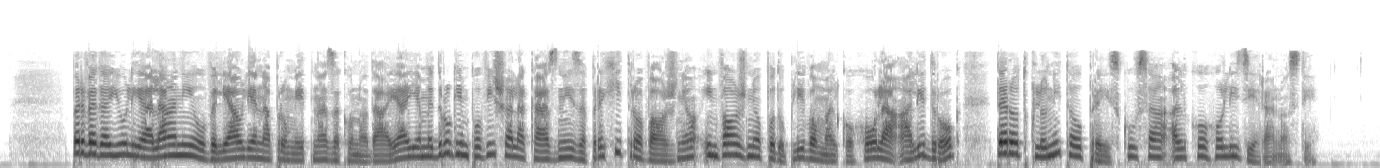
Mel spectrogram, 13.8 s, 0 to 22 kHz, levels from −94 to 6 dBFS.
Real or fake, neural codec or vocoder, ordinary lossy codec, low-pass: real; none; AAC, 32 kbps; 7.2 kHz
